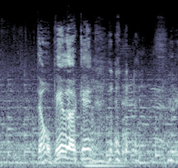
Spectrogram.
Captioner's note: laughs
